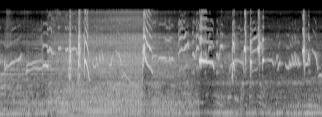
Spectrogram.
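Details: Oriental magpie-robin called kacer pastol, heard as a test bird for other magpie-robins. Bright whistled slurs and sharp clicks come in irregular bursts about once a second against a noisy, rumbling background.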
